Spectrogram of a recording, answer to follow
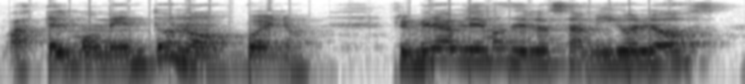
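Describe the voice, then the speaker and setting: A man teaching a grammar lesson, explaining step by step and slowing down to spell out example words. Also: high voice, a crowd in the background. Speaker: Spanish teacher. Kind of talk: grammar lesson for Portuguese speakers.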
